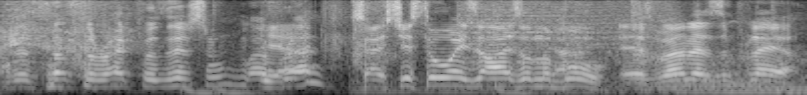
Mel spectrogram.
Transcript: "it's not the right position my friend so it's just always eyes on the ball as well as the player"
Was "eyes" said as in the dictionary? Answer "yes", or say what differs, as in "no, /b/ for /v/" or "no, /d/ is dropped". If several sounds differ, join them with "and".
yes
